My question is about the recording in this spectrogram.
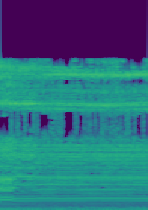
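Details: Steeldriver tattoo machine at five and a half volts: a steady high-pitched buzz holds even without surging or stumbling; running smoothly.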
